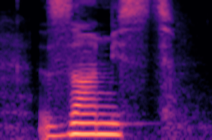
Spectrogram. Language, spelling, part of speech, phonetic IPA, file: Ukrainian, замість, preposition, [ˈzamʲisʲtʲ], Uk-замість.ogg
- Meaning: instead of, in place of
